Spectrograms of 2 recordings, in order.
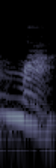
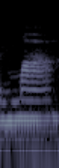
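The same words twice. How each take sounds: First: It carries the tone of the word for horse. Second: It carries the tone of the word for mother. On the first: It means horse. "kuda dalam bahasa Mandarin bacanya adalah ma" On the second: It means mother. "dia nada bacanya beda tapi cara mengucapkannya sama"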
